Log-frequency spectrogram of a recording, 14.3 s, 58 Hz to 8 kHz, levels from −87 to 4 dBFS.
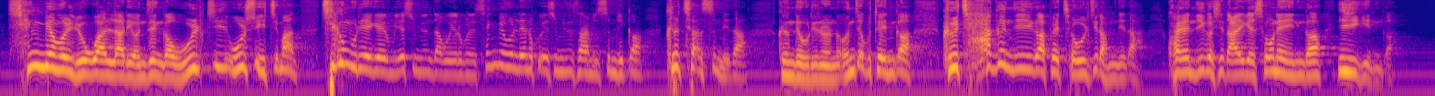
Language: Korean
